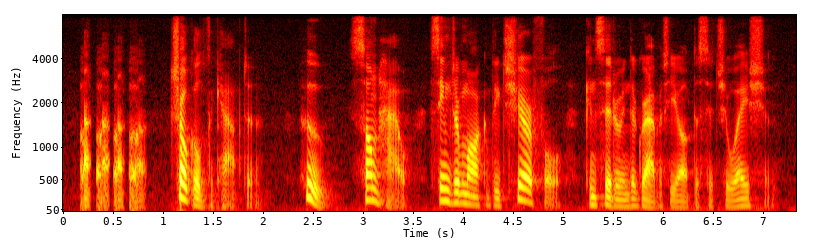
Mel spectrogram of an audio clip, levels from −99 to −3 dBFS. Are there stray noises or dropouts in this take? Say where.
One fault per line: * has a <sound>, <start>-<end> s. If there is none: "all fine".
* has a laugh, 0.2-0.8 s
